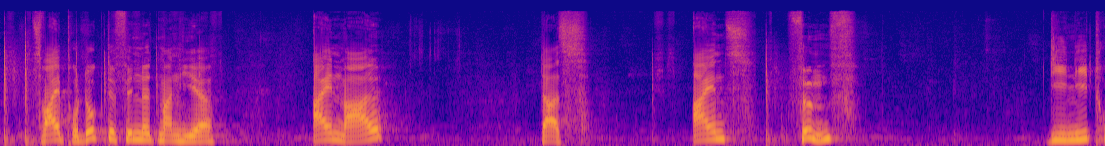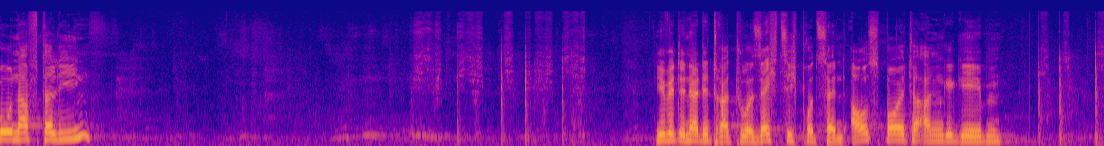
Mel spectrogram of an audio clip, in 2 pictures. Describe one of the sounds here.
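A man speaks in a lecturing tone in a large echoing room.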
